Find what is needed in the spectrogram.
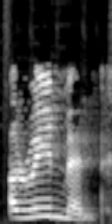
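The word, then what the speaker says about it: arraignment: अरेनमेंट, जी इसमें साइलेंट है।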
